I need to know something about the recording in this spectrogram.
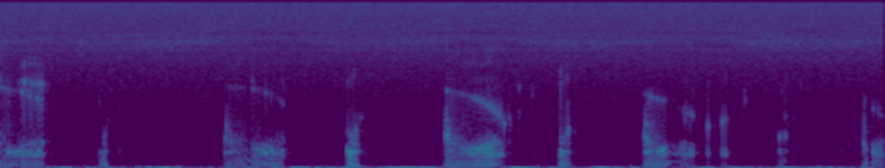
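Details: Deliberately produced stomach rumbling (borborygmi) in a quiet-room, close-up ASMR recording. Repeated gurgling, croaking rumbles in bursts, ordinary bowel gurgling.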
